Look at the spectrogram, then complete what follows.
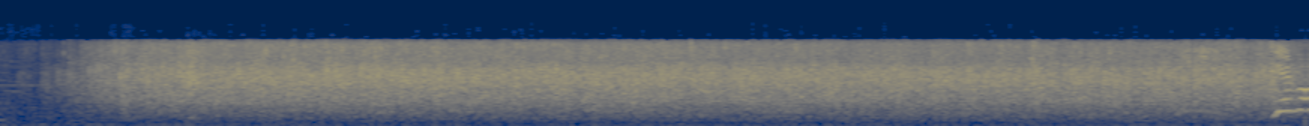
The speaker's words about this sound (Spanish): bonita ovación, don Enrique.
